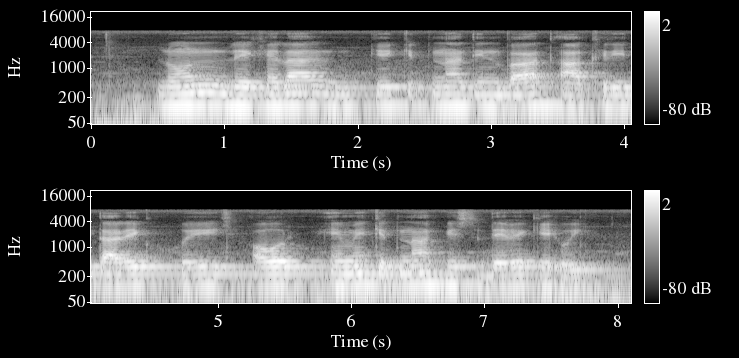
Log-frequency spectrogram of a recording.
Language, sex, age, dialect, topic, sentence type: Bhojpuri, male, 18-24, Western, banking, question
